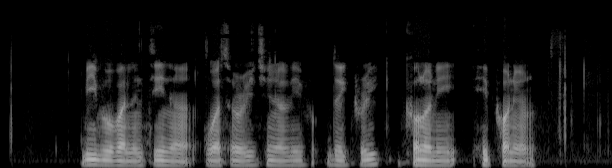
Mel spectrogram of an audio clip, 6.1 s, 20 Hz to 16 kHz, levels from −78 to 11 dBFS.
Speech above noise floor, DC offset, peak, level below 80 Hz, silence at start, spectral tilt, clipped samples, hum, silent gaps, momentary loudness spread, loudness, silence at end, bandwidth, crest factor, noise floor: 40 dB; under 0.1%; -2 dBFS; -50 dBFS; 0.8 s; -7 dB/octave; under 0.1%; none; none; 11 LU; -25 LUFS; 0.75 s; 9.4 kHz; 22 dB; -64 dBFS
